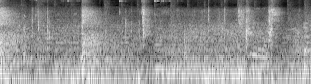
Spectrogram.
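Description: Gunshots echoing in an indoor shooting range: one at the start, another just under two seconds in, and two more half a second apart near the end.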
